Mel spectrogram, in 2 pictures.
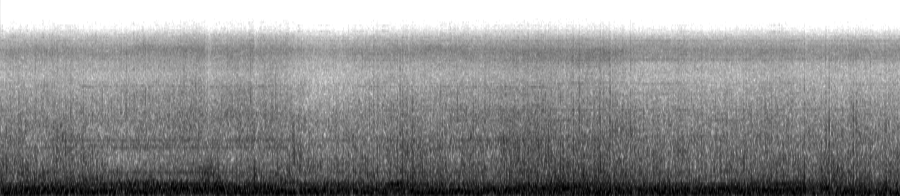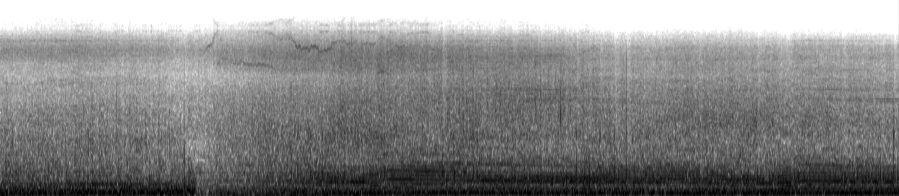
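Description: Wind rushes loudly.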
